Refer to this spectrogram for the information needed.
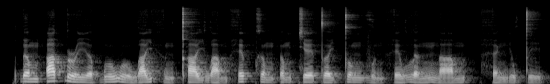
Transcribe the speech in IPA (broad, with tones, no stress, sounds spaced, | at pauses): ɗ ə˧ m ʔ a˦˥ t̚ ɹ i˨˩ ə̯ ɓ u˧˥ w u˨˩ w a˧˥ j h ə˨˩˨ ŋ t̪ʰ a˧ j w a˨˩˦ m h e˦˥ p̚ x ə˧ m ʔ ə˧ m c e˧ t̪ ə˧˥ j t̪ o˧ ŋ v u˨˩˨ n h e˧˥ w l ə˧˥ ŋ n a˧˥ m | h ɛ˨˩ ŋ i˨˩ w t̪ i˨˩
